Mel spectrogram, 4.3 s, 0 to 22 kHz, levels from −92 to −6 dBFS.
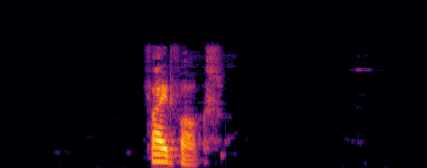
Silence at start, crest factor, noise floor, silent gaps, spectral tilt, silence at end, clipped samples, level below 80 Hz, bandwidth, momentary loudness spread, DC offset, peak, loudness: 1.5 s; 24 dB; under -90 dBFS; none; -6.5 dB/octave; 2.15 s; under 0.1%; -70 dBFS; 7.6 kHz; 24 LU; under 0.1%; -2 dBFS; -19 LUFS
